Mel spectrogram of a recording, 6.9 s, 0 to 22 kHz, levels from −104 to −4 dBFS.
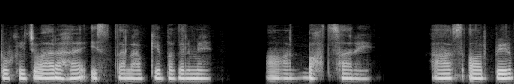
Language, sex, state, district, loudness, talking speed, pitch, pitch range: Hindi, female, Bihar, Supaul, -26 LUFS, 140 wpm, 190 Hz, 185-190 Hz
